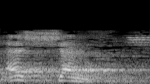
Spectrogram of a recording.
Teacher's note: فإنها في كلمة الشمس لام شمسية مضغمة لوقوع الشين بعدها، أضغمت اللام في الشين فأصبحت لام شمسية كما في كلمة الشمس، فسمها بذلك.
